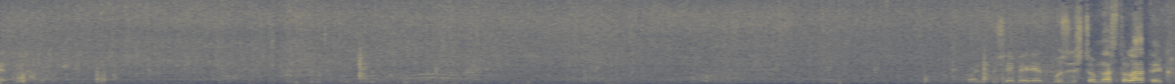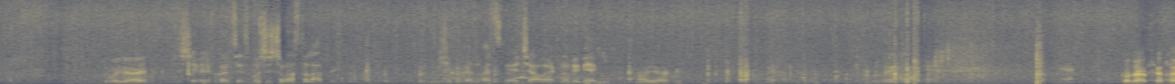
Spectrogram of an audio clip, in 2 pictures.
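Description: Water hisses steadily from a sprinkler spraying.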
